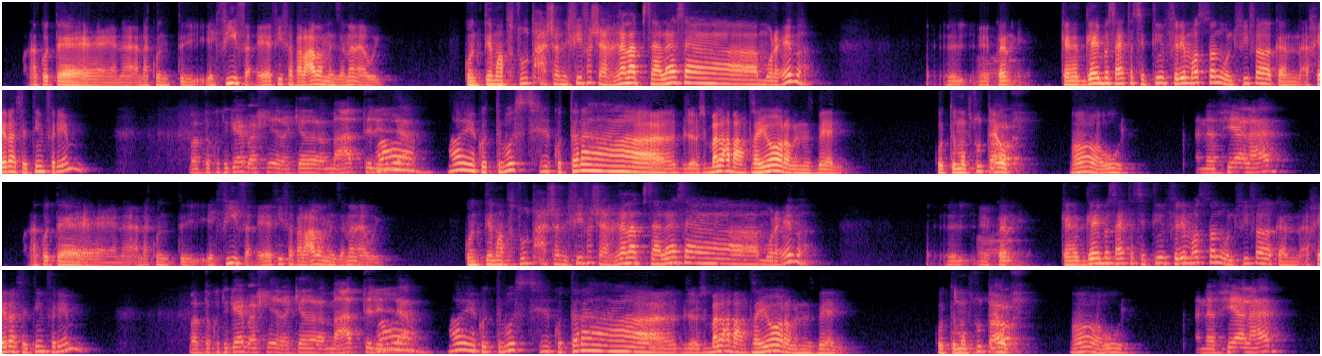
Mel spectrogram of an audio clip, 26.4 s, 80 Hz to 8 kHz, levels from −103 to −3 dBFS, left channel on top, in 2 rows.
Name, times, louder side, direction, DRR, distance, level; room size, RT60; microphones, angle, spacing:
voice 1, 0.3-3.8 4.6-8.1 9.4-10.1 10.6-14.0 16.9-21.6 22.5-23.2 23.9-24.4, left 4 dB, 65° left, 0.5 m, -23 dB
voice 2, 9.7-10.1 15.0-17.3 23.0-23.3 25.1-25.9, right 1 dB, 15° right, 1.0 m, -29 dB
8.2 x 4.5 x 5.3 m
head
